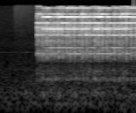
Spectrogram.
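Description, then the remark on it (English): Roland King's telephone bell starts ringing abruptly after a brief quiet moment, a bright, sustained metallic trill that continues steadily and fairly loud with no one talking; Kelleher is on the line. “Roland King's phone is ringing.”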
